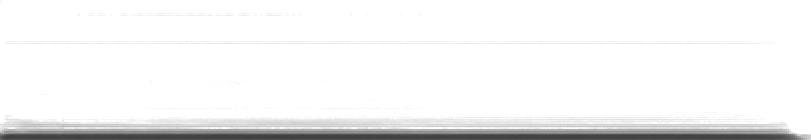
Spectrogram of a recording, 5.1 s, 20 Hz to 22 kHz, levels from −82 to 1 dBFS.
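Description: No technical faults are audible in this music.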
